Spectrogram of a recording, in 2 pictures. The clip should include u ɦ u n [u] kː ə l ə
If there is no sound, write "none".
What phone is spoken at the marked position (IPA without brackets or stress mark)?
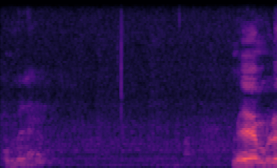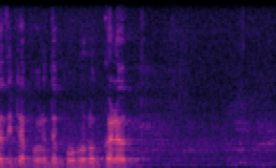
u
